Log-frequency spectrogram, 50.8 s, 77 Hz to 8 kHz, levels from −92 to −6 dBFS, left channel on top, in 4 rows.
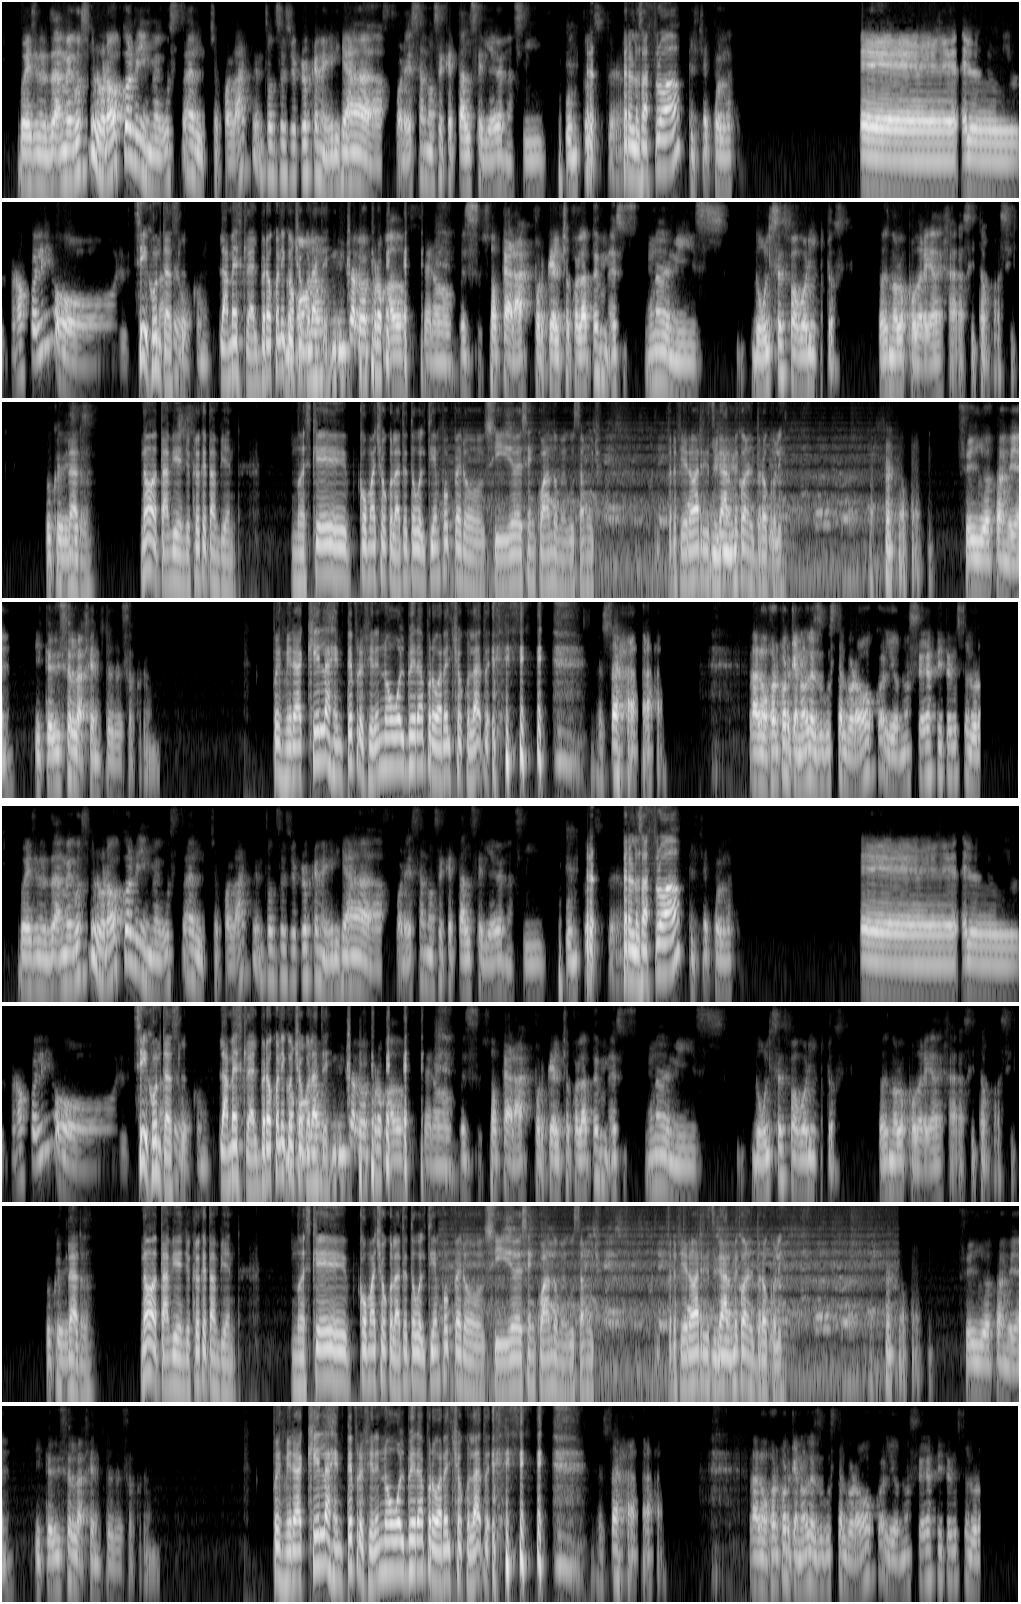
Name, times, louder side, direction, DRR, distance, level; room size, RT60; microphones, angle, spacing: voice 1, 0.2-6.8 7.0-7.7 8.8-9.1 10.7-14.3 14.6-15.3 16.2-21.7 22.1-23.2 23.7-25.3 26.0-26.4 34.3-34.6 35.0-35.1 36.5-36.9 37.5-38.3 38.5-40.1 45.6-46.4 47.5-50.4, left 6 dB, 85° left, 0.5 m, -27 dB
voice 2, 7.8-8.5 14.4-15.0 15.4-16.8 18.2-18.4 26.2-26.5 27.2-28.3 29.0-32.9 33.7-35.2 41.5-45.4, right 2 dB, 20° right, 1.5 m, -24 dB
sound 1, 30.9-36.6, right 4 dB, 55° right, 5.7 m, -40 dB
head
